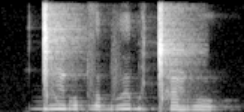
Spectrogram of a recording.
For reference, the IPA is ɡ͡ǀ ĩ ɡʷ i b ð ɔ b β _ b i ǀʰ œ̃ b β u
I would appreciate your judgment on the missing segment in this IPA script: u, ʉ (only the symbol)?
ʉ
